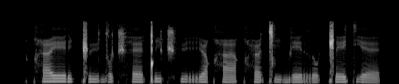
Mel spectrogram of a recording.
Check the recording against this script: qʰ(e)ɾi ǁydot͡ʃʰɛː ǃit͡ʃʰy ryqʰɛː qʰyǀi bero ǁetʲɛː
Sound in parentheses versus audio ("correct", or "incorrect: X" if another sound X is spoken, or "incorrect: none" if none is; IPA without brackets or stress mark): incorrect: eː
